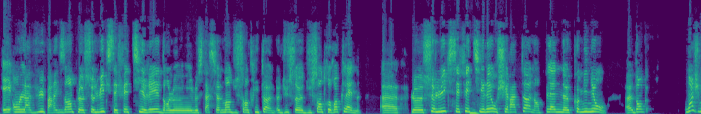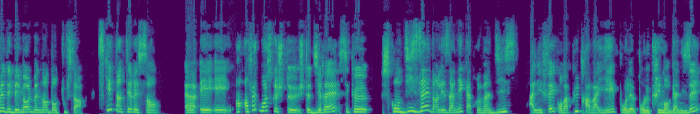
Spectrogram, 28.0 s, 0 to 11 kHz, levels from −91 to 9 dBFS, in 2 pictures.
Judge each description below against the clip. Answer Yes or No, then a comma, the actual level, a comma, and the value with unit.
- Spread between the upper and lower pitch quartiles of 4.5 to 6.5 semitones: Yes, average, 4.9 semitones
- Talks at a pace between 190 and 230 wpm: No, average, 180 wpm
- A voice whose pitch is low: No, high, 235 Hz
